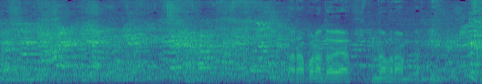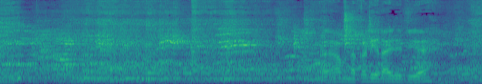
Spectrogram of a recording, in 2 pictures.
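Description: Many people chatter in a busy room with a hubbub of voices.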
